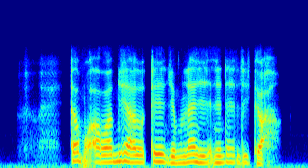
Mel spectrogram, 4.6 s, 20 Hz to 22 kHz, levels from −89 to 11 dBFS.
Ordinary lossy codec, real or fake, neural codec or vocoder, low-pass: Opus, 32 kbps; fake; autoencoder, 22.05 kHz, a latent of 192 numbers a frame, VITS, trained on many speakers; 7.2 kHz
